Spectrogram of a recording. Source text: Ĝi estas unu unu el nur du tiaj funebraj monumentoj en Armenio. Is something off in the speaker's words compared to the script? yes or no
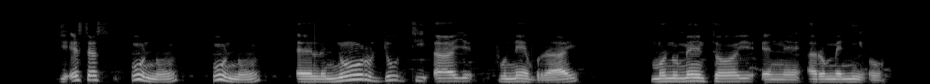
no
